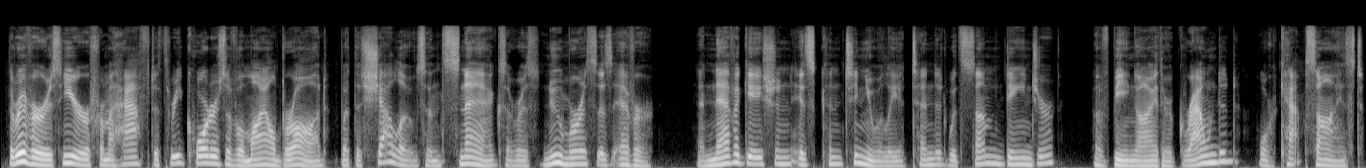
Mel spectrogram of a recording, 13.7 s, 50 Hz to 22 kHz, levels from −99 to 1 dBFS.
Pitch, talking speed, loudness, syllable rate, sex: 140 Hz, 165 wpm, -21 LUFS, 4.8 syllables/s, male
